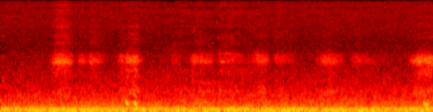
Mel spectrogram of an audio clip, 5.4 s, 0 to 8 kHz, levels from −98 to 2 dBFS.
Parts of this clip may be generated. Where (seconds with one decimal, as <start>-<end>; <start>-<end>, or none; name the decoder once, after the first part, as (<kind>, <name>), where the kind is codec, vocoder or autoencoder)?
2.0-3.2 (codec, SNAC)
